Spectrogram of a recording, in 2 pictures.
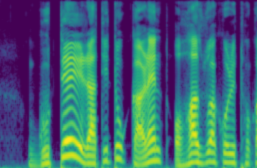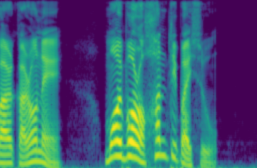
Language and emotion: Assamese, angry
